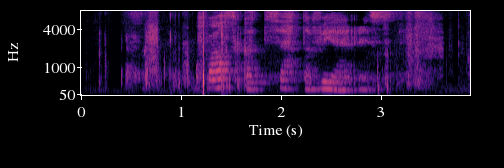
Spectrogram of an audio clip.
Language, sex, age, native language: Icelandic, female, 7, Icelandic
